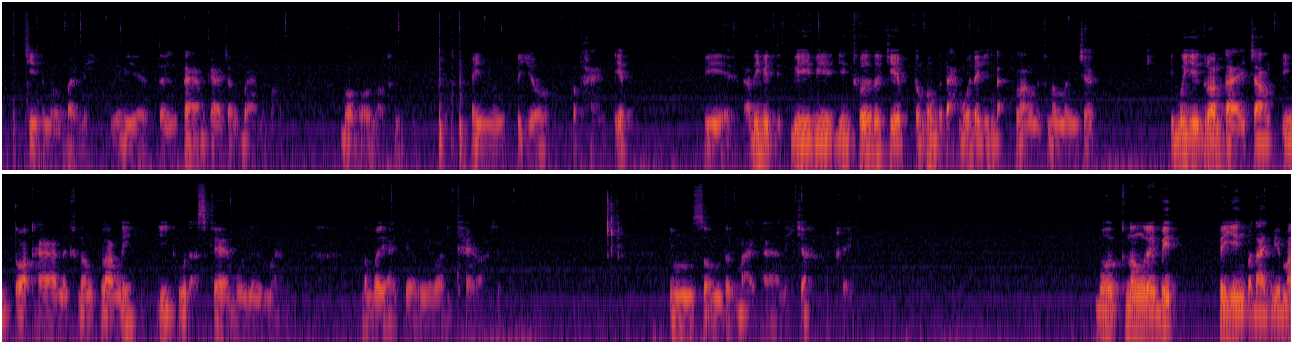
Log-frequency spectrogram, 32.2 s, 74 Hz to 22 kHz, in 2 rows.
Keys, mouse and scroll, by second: 0.0 Escape, 0.2 Escape, 0.7 double click, 1.1 middle click, 2.0-3.0 scroll up 1, 5.3 Escape, 5.5 Escape, 5.8 middle click, 6.6 scroll down 1, 6.8 middle click, 9.9 double click, 10.4 double click, 10.9 Escape, 12.2 Escape, 13.1 middle click, 16.6-17.4 scroll up 2, 17.4-18.4 scroll up 6, 18.4 middle click, 19.6-20.1 scroll down 2, 21.6 middle click, 22.4 middle click, 22.5 middle click, 30.6 scroll down 2, 30.9 scroll up 1, 31.0-31.7 scroll down 10, 31.7 middle click.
